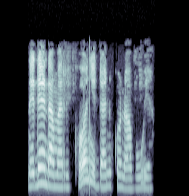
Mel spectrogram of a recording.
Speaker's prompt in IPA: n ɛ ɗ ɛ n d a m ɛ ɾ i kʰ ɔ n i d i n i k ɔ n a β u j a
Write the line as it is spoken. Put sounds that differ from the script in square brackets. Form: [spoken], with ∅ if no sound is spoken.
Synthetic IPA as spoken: n ɛ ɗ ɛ n d a m [a] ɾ i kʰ ɔ [ɲ] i d [a] n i k ɔ n a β u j a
